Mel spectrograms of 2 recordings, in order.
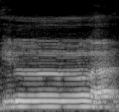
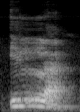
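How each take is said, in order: First: The vowel is held longer than two beats. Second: The vowel is held for just two beats. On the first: The speaker calls it wrong. "jangan illa ya itu salah" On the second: The speaker calls it right. "illa cukup dua ketukan saja ya"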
